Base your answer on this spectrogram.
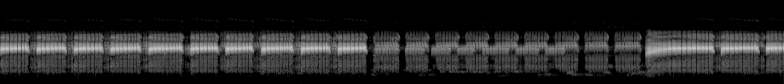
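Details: Frog calling at night with loud rasping croaks in quick succession, a stretch of quieter clipped notes in the middle, then a longer drawn croak and a return to the strong rhythm.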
